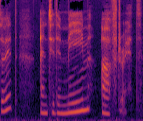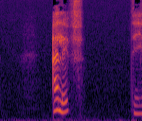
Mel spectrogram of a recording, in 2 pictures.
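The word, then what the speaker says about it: م: it and to the mim after it. Alif, the letter A, can only ever be connected to letters that come before. Mim, again the pronunciation is easy. It's like M in mouth or mouse.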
